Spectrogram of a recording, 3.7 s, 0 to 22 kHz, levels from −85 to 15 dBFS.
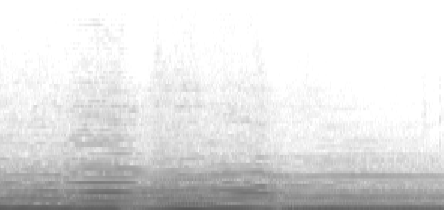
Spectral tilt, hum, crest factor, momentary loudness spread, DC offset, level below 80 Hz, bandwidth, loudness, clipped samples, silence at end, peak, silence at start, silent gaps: -7 dB/octave; none; 14 dB; 5 LU; under 0.1%; -58 dBFS; 11 kHz; -26 LUFS; under 0.1%; 0 s; -12 dBFS; 0 s; none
